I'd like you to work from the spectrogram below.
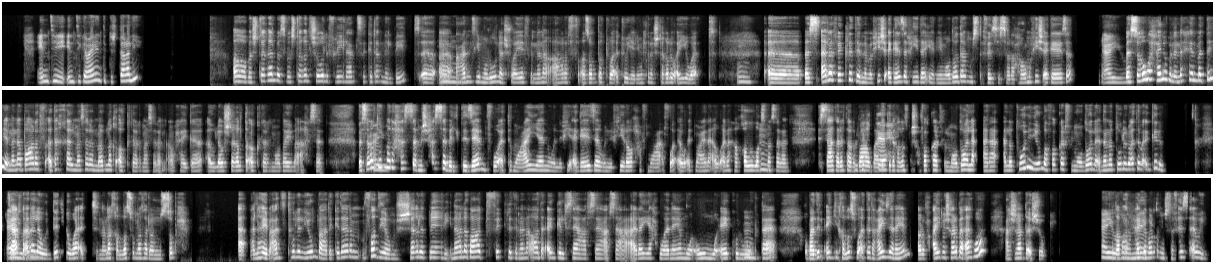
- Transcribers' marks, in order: in English: "freelance"; tapping; distorted speech
- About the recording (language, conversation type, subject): Arabic, advice, إزاي أبطل تسويف وأنجز المهام اللي متراكمة عليّا كل يوم؟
